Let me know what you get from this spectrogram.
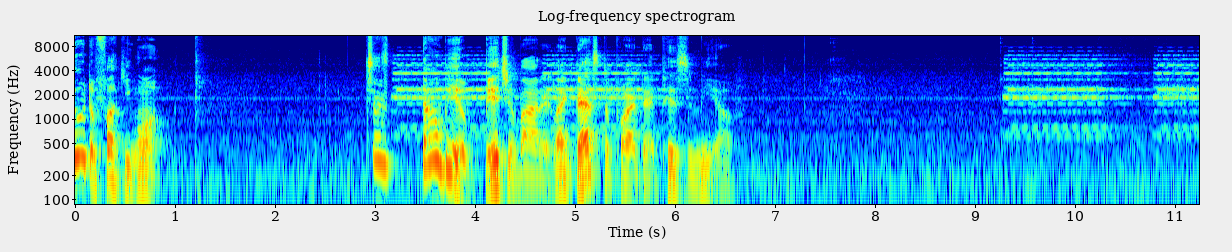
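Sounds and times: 
speech: 0.2s - 1.0s, 2.9s - 6.7s
mobile phone ringing with a bright multi-tone ringtone: 3.1s - 6.1s, 9.3s - 11.2s.

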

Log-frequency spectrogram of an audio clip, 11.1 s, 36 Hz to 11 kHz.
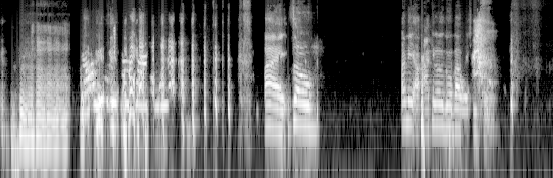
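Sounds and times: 
speech: 0.4s - 3.8s, 4.8s - 6.4s, 8.0s - 10.0s
laughter: 0.4s - 6.4s, 8.1s - 10.4s
single sharp sneeze with a breathy tail: 9.5s - 9.9s.

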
